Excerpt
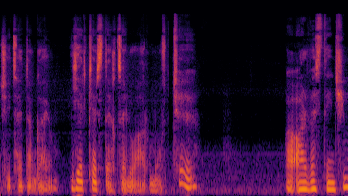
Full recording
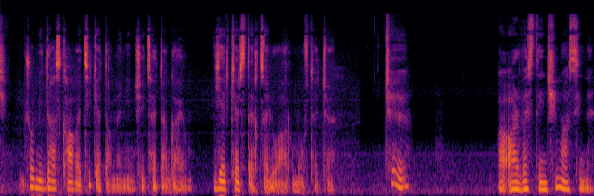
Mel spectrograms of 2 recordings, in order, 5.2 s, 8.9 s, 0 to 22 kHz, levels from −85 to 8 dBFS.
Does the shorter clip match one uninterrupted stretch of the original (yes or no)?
no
